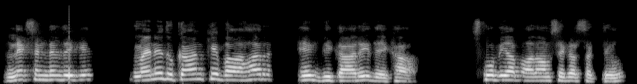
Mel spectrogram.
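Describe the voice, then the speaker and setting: A man's voice: high-pitched, fairly even intonation, normal speed, clean tone, dry recording, lo-fi sound. A man teaching English sentence translation, patiently asking and answering his own questions step by step. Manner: patient, repeats questions to students. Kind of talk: Hindi-language grammar lesson.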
